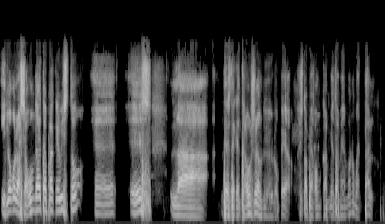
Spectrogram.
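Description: The sound is dry and close with no echo as a man speaks at a very fast pace. His fairly high voice carries lively intonation. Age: 60s. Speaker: physician and medical historian. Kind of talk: talk at a cultural discussion group. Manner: halting.

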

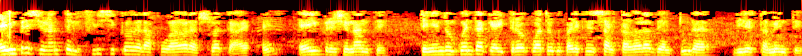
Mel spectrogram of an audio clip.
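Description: A woman speaks at a medium pitch with ordinary pitch variation. Her pace is fairly quick with hardly any pauses, against noticeable background noise. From Andalusia, Spain. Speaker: radio co-host providing stats and social media. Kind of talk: casual radio chat.

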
